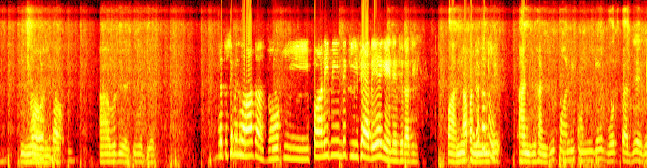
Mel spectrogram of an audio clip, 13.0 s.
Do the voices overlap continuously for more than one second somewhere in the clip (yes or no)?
no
